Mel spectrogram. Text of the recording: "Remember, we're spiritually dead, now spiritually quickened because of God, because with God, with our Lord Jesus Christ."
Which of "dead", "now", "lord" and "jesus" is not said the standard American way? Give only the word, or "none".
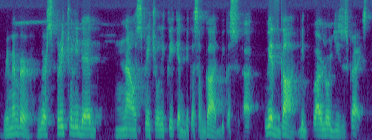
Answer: jesus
